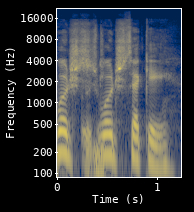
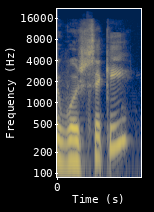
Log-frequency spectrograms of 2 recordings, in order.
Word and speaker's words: Wojcicki: It feels like Wojcicki. Wojcicki. Say it again. Yeah, I say Wojcicki.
